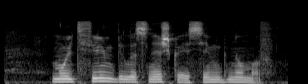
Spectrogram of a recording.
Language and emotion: Russian, neutral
